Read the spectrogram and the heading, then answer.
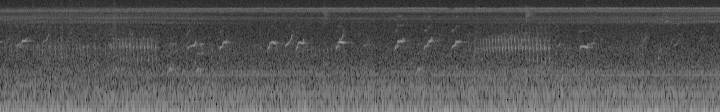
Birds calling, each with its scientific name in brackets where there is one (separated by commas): Gray-headed Chachalaca (Ortalis cinereiceps), Hoffmann's Woodpecker (Melanerpes hoffmannii)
